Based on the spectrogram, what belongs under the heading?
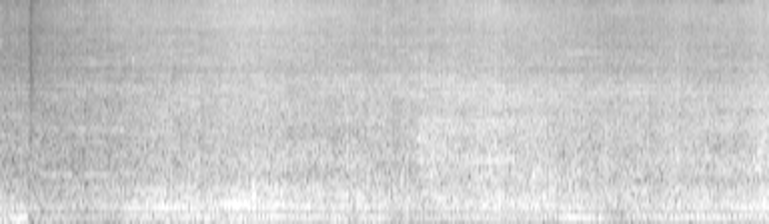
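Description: A motor vehicle's engine running close by in street traffic, a steady low hum with road noise that grows louder after the first second.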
